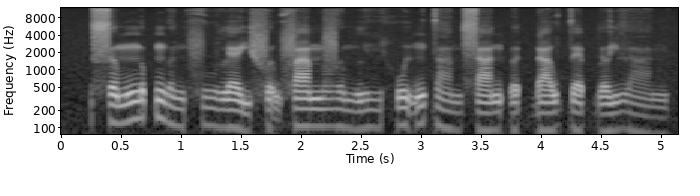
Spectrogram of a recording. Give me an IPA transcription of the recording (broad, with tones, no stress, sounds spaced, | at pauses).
s ə˨˦ m ŋ ə˦˥ p̚ ŋ ə̤˨˩ n f ṳ˨˩ l ɛ˧˩ j f ə̰˧˨ w f a˧ m v ə̤˨˩ m l i̤˨˩ h w ɨ̰˧˥ ŋ t̪ a̤˨˩ m s a˨˦ n ʔ ə˨˩ t̚ ɗ a˨˦ w t̪ ɛ˨˩ p̚ l ə˨˦ j l a̤˨˩ ŋ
